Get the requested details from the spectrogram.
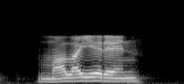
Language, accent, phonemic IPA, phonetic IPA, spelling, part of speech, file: Armenian, Eastern Armenian, /mɑlɑjeˈɾen/, [mɑlɑjeɾén], մալայերեն, noun, Hy-մալայերեն.ogg
- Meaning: Malay language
